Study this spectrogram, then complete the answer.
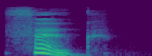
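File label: "folk", British English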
